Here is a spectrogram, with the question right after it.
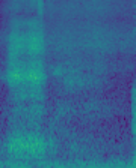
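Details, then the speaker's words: A little girl pretends to sleep and fakes a snore: one brief, hissy, snort-like breath through the nose and throat, then quiet. "Elle fait semblant de dormir, de ronfler."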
